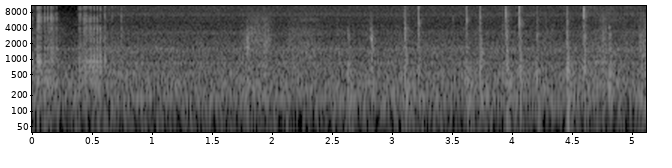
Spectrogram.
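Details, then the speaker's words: Soundesign 5954 all-in-one stereo in tape mode after repair: faint steady hiss with a few light clicks and no more oscillation or howl; normal amplifier background noise. "now here's the tape no more oscillation you can hear the amplifier"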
